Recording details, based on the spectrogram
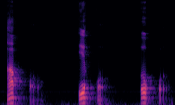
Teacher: لیکن جو قاف ہے موٹا حرف ہے یہ، یعنی نقطے والا قاف، اس کو موٹا بھی پڑھا جائے گا اور اس پہ قلقلہ بھی کیا جائے گا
